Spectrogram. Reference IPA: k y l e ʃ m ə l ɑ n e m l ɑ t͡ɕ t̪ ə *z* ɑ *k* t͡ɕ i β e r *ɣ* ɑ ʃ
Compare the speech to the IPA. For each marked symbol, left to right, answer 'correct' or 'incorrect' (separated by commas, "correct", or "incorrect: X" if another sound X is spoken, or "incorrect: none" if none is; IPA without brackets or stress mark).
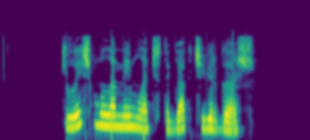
incorrect: ɣ, correct, correct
